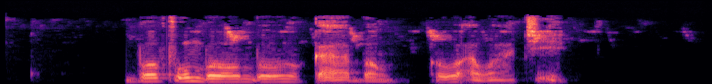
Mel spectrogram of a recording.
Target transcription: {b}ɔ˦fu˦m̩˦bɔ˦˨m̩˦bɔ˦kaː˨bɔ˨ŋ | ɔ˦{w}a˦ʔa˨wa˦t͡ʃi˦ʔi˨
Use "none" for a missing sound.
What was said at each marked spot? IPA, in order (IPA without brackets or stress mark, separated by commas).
b, w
